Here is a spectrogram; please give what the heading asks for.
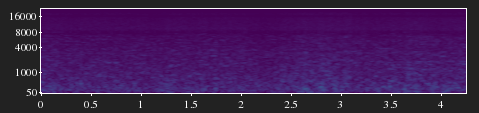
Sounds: Cough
